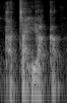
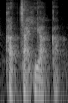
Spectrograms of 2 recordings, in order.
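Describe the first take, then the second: First: The second consonant is a ch sound. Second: The second consonant is a ch sound.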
